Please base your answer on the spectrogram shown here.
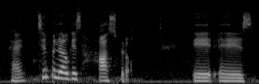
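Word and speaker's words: Timpanogos: Um I'm told actually it's pronounced Temponogus. Okay. Temponogus hospital.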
